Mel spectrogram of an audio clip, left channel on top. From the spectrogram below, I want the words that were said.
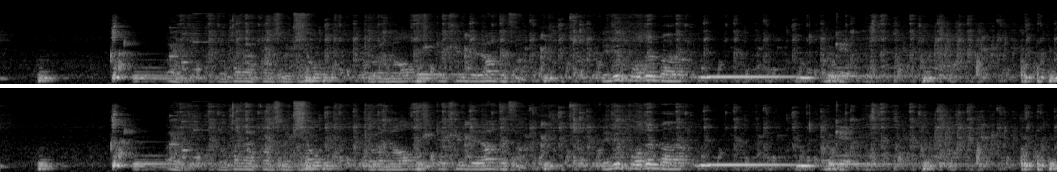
Allez, j'entends la construction. Oh non, je calcule que pour demain. Ok.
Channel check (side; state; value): both; normal; correlation 0.40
